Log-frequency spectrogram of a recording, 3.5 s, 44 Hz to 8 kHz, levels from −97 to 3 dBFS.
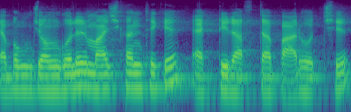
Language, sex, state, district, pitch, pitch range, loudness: Bengali, male, West Bengal, Jhargram, 125 Hz, 115-135 Hz, -23 LUFS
